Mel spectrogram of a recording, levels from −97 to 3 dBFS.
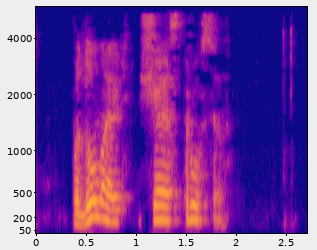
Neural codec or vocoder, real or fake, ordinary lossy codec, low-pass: codec, 16 kHz, 8 kbps, FreqCodec, smaller model; fake; MP3, 32 kbps; 5.4 kHz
